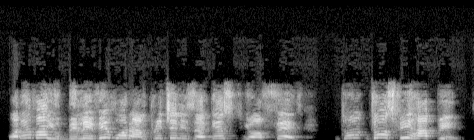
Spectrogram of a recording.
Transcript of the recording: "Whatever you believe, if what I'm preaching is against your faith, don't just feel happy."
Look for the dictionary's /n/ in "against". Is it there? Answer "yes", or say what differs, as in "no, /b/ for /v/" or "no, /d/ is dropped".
yes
